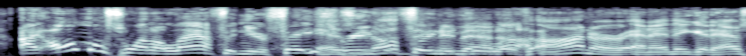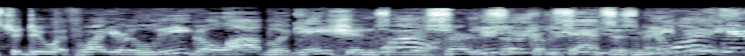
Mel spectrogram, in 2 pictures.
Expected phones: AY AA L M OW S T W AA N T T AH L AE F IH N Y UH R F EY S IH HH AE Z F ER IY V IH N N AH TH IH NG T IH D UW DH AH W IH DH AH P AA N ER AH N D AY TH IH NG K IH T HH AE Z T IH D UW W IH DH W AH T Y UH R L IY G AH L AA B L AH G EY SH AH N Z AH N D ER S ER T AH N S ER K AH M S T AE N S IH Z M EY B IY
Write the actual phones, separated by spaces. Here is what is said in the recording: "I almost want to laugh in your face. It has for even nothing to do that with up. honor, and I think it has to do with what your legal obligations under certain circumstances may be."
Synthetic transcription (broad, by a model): AY AA L M OW S T W AA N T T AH L AE F IH N Y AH R F EY S IH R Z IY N N AH TH IH NG T IH DH AH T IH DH AA N ER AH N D AY TH IH NG K IH T HH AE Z T IH D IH W IH DH W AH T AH R L IY G L AA B L AH G EY SH AH N Z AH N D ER S ER T N S ER K AH M S T AE N S IH Z M EY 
